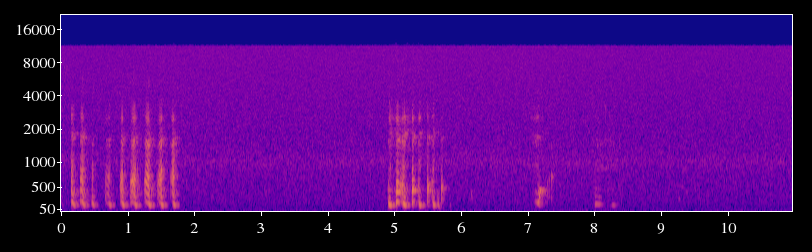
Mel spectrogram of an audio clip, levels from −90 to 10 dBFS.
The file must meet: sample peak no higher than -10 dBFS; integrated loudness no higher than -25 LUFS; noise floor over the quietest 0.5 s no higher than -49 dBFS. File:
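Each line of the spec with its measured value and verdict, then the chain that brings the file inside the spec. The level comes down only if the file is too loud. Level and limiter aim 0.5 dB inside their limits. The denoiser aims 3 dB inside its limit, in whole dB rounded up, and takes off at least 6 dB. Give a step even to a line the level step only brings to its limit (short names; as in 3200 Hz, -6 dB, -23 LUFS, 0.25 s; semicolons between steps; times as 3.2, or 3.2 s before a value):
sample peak -11.0 dBFS: OK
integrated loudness -37.0 LUFS: OK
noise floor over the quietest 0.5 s -47 dBFS: fail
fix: denoiser 6 dB, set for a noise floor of -47 dBFS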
